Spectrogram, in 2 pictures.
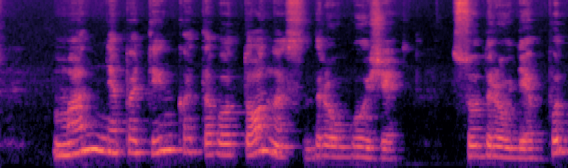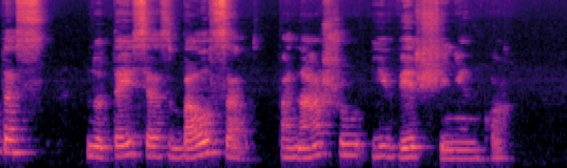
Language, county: Lithuanian, Kaunas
